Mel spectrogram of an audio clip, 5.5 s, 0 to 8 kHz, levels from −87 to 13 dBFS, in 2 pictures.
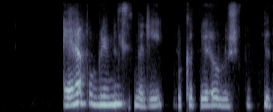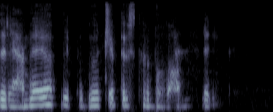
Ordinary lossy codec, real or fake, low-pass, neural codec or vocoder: MP3, 64 kbps; fake; 7.2 kHz; codec, 24 kHz, 1.5 kbps, HILCodec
